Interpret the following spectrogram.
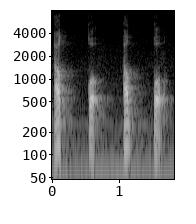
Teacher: The root of our tongue touches the soft palate. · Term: letter qaf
